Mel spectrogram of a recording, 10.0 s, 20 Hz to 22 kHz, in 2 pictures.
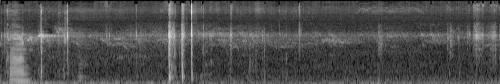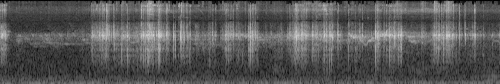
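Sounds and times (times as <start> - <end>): wasps buzzing: 7.0 - 10.0.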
